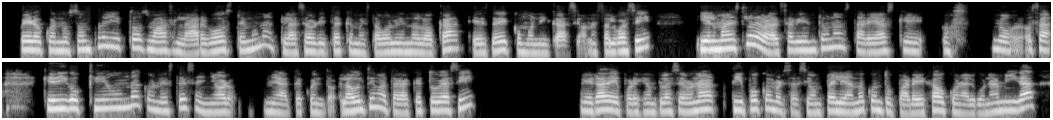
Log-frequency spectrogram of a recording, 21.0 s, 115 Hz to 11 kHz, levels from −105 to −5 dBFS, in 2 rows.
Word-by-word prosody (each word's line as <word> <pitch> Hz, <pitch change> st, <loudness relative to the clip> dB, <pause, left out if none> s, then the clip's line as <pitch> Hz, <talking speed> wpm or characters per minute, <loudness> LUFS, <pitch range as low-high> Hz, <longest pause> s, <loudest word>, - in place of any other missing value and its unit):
pero 230 Hz, -1 st, +4 dB
cuando 215 Hz, -1 st, -1 dB
son 235 Hz, +3 st, -1 dB
proyectos 275 Hz, -2 st, -2 dB
más 220 Hz, -2 st, +1 dB
largos 195 Hz, +4 st, 0 dB
tengo 225 Hz, +3 st, 0 dB
una 300 Hz, -1 st, -4 dB
clase 190 Hz, 0 st, -3 dB
ahorita 200 Hz, 0 st, -1 dB
que 205 Hz, -, -7 dB
me 190 Hz, -1 st, -2 dB
está 180 Hz, +1 st, -5 dB
volviendo 195 Hz, 0 st, 0 dB
loca, 230 Hz, +7 st, +1 dB
que 185 Hz, -, -2 dB
es 185 Hz, -, -5 dB
de 220 Hz, +2 st, +2 dB
comunicaciones, 180 Hz, -2 st, -4 dB
algo 195 Hz, +1 st, +3 dB
así, 245 Hz, +8 st, +3 dB, 0.4 s
y 235 Hz, 0 st, +6 dB
el 235 Hz, -, +8 dB
maestro 255 Hz, +8 st, +5 dB
de 325 Hz, -, +6 dB
verdad 190 Hz, -5 st, +4 dB
se 225 Hz, -, -4 dB
avienta 225 Hz, +3 st, +1 dB
unas 280 Hz, 0 st, -3 dB
tareas 200 Hz, +1 st, -1 dB
que 215 Hz, -3 st, -4 dB
uf, 210 Hz, -3 st, -7 dB, 0.3 s
no, 225 Hz, -4 st, -1 dB
o 240 Hz, -, -3 dB
sea, 230 Hz, -1 st, +1 dB, 0.4 s
que 250 Hz, -1 st, +6 dB
digo, 255 Hz, -1 st, +4 dB
¿qué 255 Hz, 0 st, 0 dB
onda 275 Hz, +5 st, 0 dB
con 250 Hz, -7 st, -4 dB
este 210 Hz, +6 st, -1 dB
señor? 195 Hz, -6 st, -3 dB, 0.3 s
Mira, 190 Hz, -3 st, -3 dB
te 190 Hz, -, -7 dB
cuento, 190 Hz, -2 st, -7 dB
la 205 Hz, 0 st, +4 dB
última 245 Hz, +3 st, 0 dB
tarea 185 Hz, -2 st, -1 dB
que 215 Hz, -, -4 dB
tuve 220 Hz, +1 st, +1 dB
así 255 Hz, +10 st, 0 dB, 1.1 s
era 215 Hz, +2 st, +4 dB
de, 220 Hz, -3 st, +4 dB
por 190 Hz, 0 st, -4 dB
ejemplo, 190 Hz, +1 st, -4 dB
hacer 200 Hz, 0 st, -1 dB
una 230 Hz, +3 st, +2 dB
tipo 230 Hz, +1 st, 0 dB
conversación 190 Hz, -6 st, -4 dB
peleando 205 Hz, +1 st, +1 dB
con 230 Hz, 0 st, -1 dB
tu 200 Hz, -3 st, -5 dB
pareja 180 Hz, +5 st, +1 dB
o 210 Hz, -, 0 dB
con 190 Hz, -2 st, -5 dB
alguna 175 Hz, +2 st, -4 dB
amiga. 225 Hz, +8 st, +3 dB
215 Hz, 190 wpm, -23 LUFS, 195-235 Hz, 1.1 s, el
